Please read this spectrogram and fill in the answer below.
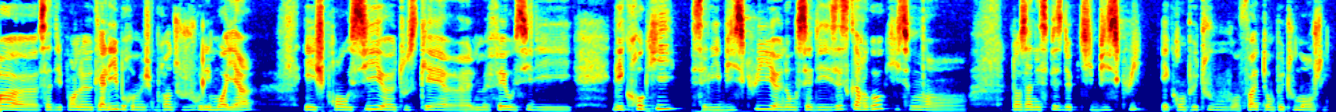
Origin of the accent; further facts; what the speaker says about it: Bourgogne-Franche-Comté, France; born there; accent: Franche-Comté; Bah oui, déjà mon accent. Et puis voilà, ça représente la région d'où je suis née, quoi, la Franche-Comté.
